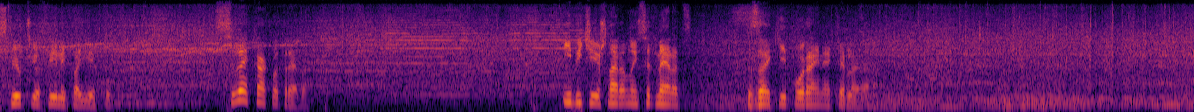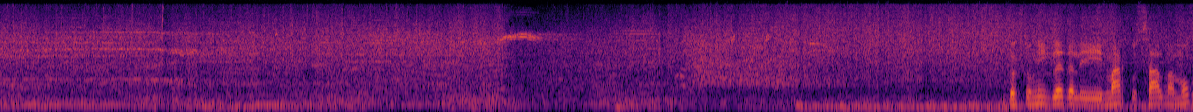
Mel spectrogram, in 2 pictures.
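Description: A large crowd cheers and roars in a big echoing hall.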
